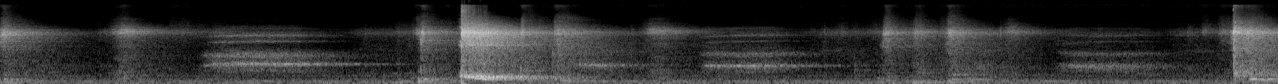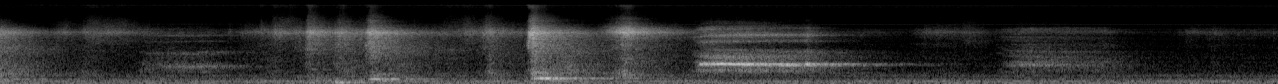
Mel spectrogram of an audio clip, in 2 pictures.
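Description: A man speaks calmly, instructing, in an echoing room.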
